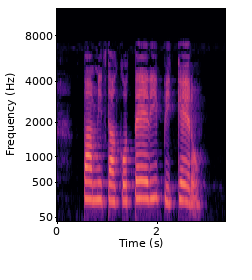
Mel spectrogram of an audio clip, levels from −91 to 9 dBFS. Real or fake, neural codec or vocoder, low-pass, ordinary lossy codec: real; none; 7.2 kHz; Opus, 64 kbps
